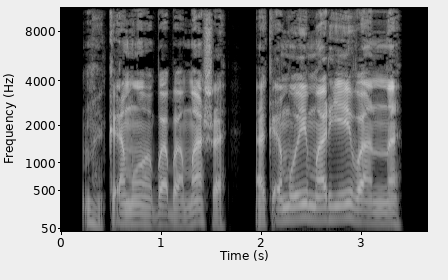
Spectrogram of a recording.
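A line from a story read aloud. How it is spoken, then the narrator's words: Old woman grumbling. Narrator (Russian): проворчала старушка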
